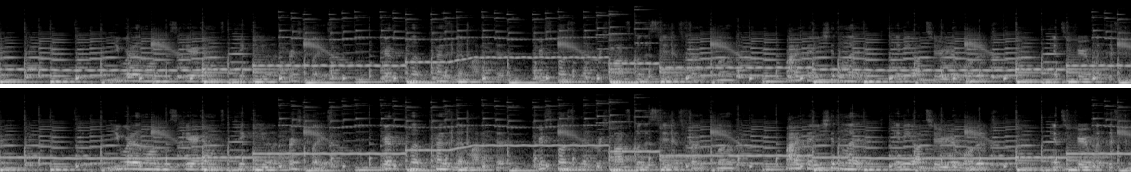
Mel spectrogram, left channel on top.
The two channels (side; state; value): both; normal; correlation 0.87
